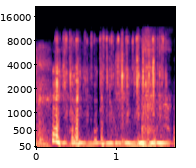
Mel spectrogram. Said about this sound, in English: Who's typing?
